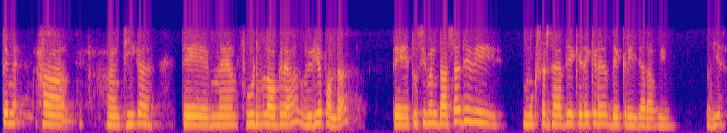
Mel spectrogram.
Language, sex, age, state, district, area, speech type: Punjabi, male, 18-30, Punjab, Muktsar, urban, conversation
